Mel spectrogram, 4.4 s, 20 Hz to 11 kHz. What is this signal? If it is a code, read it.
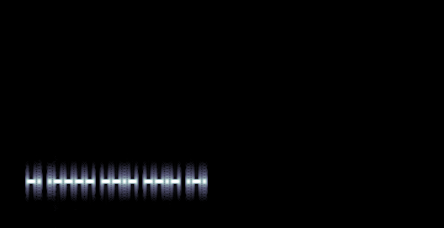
Morse code, heard as a keyed tone, about 46 wpm, 700 Hz. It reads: N1QQR
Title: USA Call Signs - 5 Characters - Repeated 2x - 45wpm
